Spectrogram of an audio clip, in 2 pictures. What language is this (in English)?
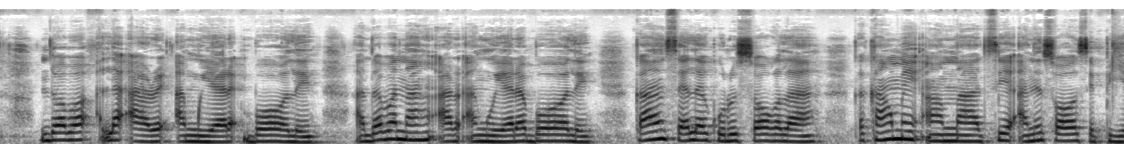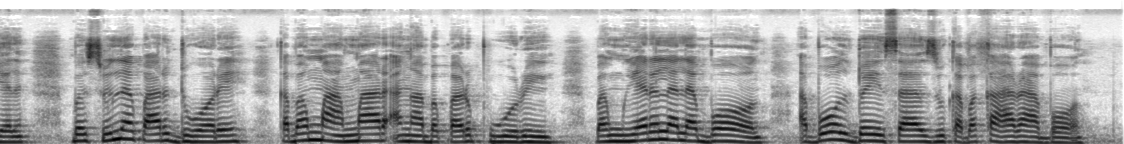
Southern Dagaare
